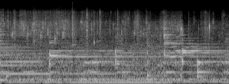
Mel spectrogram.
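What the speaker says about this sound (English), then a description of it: "to pan fry our ginger and garlic" Chopped ginger and garlic sizzle steadily in hot oil in a pan, a loud, continuous crackling fry with small pops throughout.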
